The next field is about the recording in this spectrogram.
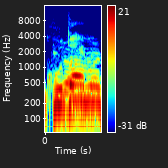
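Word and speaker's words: Gotham: 필요하게 배트맨이 고담을 필요하게 자꾸 고쌈이라고 그래. 고쌈. 쌈 싸먹어야 되나? TH. TH 쓰리 발음. 근데 고쌈. 듣기가 근데 너무 어려운 거야. 우리는 고쌈 하지 말고 고담 이러는데 우리 자꾸 원할머니 고쌈 같잖아요. 고쌈. 그러니까 고담으로 합시다. 우리는.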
